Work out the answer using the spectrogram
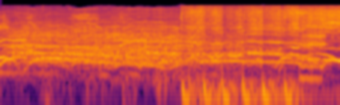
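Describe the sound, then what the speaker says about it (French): A festival crowd cheers and whoops, swelling louder halfway through with rhythmic clapping and yelling, a busy roar of many voices. "Applaudissez bien fort les Papa Pops."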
